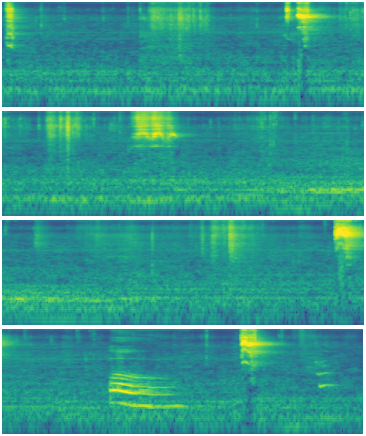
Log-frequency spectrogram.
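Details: Fearful kitten produces scattered sharp hisses every few seconds at the person filming, with a brief falling mewing cry near the end, in a quiet room.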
